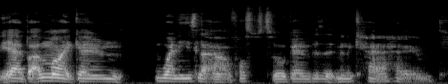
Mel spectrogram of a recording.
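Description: A woman speaks with a British accent. She keeps a moderate pace. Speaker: podcast host. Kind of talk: casual chat.

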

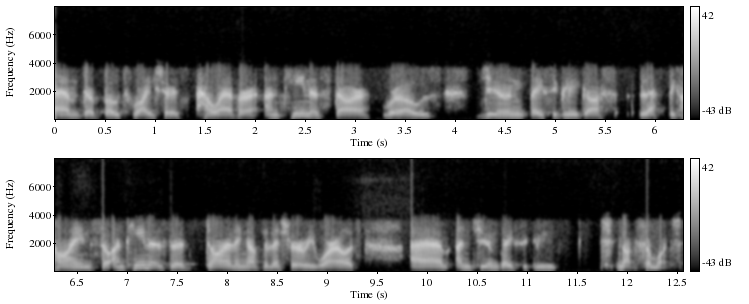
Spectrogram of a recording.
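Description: A woman with an Irish accent and a fairly low pitch speaks at a moderate pace in monotone, flat intonation, her loudness very even. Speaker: bookseller. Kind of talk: book recommendations on radio.

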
